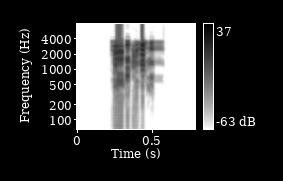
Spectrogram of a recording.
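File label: Police District Tactical, P25; wake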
